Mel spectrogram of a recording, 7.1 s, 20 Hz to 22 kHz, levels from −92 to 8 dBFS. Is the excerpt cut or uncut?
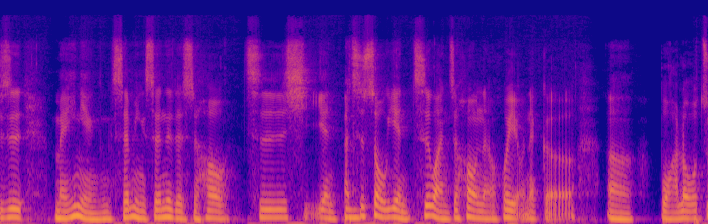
cut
